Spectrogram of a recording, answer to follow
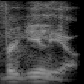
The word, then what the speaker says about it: Virgilio: PR okay it's virgilio I remember what she pronounced virgilio I was thought the hard G was interesting virgilio was not following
